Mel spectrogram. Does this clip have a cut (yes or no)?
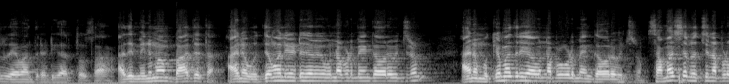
yes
